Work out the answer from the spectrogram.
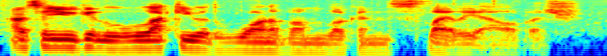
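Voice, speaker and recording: A man narrating a tabletop game as dungeon master, relaxed and rambling with fillers. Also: deep voice, fast, husky.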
